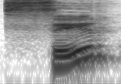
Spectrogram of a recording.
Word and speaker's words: сыр: Make sure that you say the I, сыр.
